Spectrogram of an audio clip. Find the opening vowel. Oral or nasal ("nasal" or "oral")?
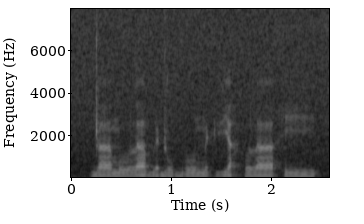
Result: oral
